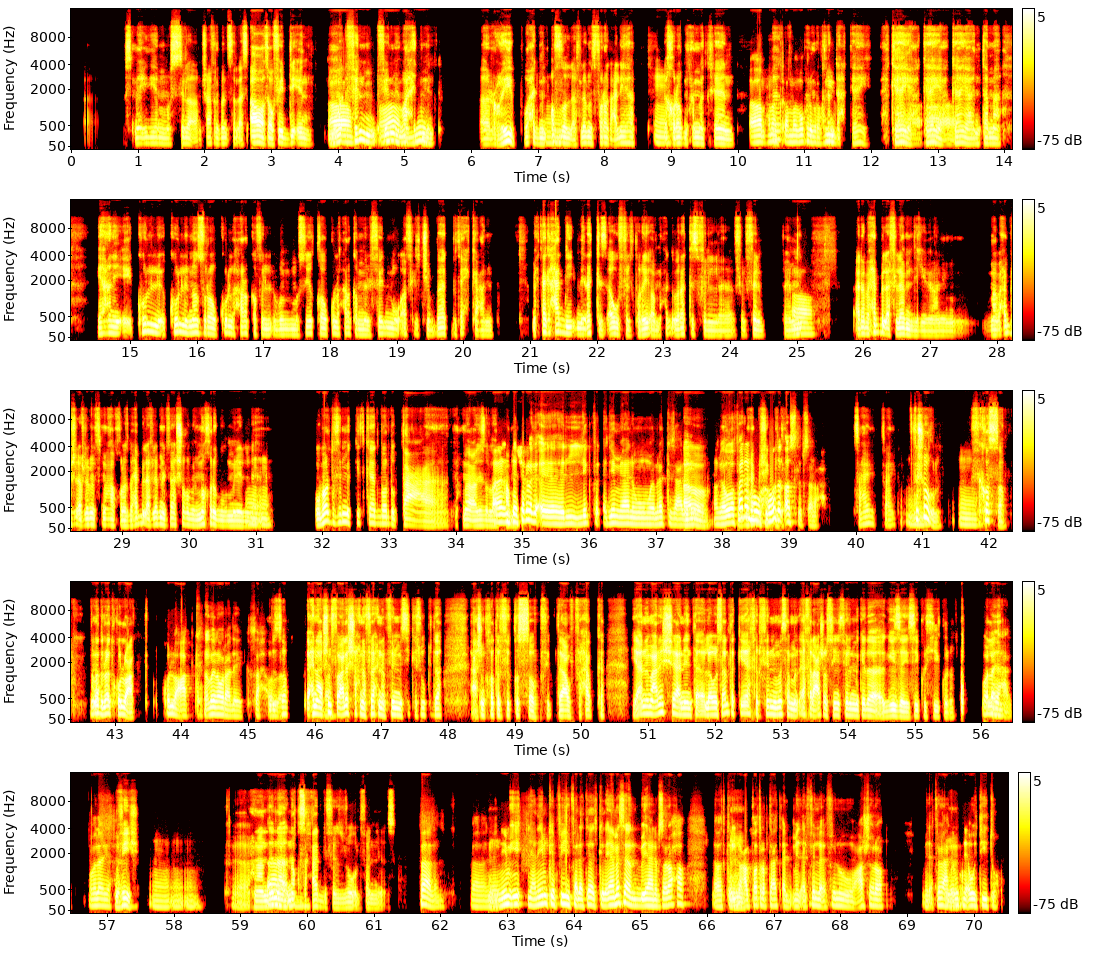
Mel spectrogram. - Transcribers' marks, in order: laughing while speaking: "عك"; tapping
- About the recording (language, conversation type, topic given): Arabic, unstructured, إيه الفيلم اللي غيّر نظرتك للحياة؟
